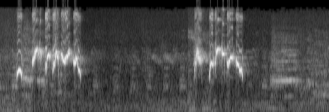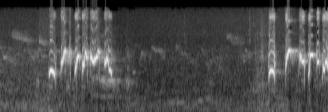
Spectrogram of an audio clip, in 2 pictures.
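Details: Red-whiskered bulbul song, Thailand, used each morning to teach young caged birds; four lively whistled phrases about three seconds apart, each a quick string of rising and dropping notes, with faint chatter between.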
